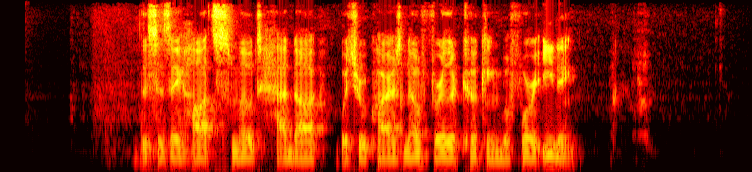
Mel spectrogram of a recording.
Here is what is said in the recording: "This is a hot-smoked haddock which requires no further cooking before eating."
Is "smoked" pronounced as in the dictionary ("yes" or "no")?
no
